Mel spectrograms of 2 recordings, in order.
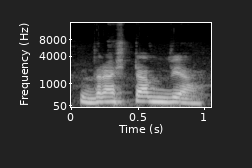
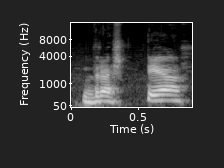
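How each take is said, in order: First: द्रष्टव्य with a clear व्य ending; careful teacherly द्रष्टव्य; corrected pronunciation. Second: Said in the usual way. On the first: Shown as a demonstration. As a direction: model द्रष्टव्य carefully, sounding the व. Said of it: "तो इसका सही क्या होगा?". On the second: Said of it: "लिखा गया है".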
